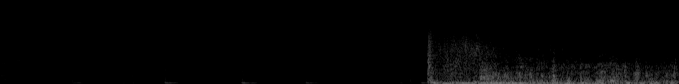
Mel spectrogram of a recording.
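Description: Thunder from a Minecraft Bedrock lightning storm crashes in and rolls as a loud, deep, sustained rumble, after a run of soft thumping steps.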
